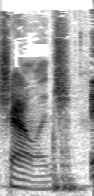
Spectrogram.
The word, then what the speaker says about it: Challonge: I want to say it's pronounced challenge. – It's spelled challenge. – Challenge. How the French say it.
